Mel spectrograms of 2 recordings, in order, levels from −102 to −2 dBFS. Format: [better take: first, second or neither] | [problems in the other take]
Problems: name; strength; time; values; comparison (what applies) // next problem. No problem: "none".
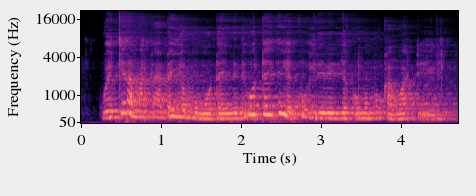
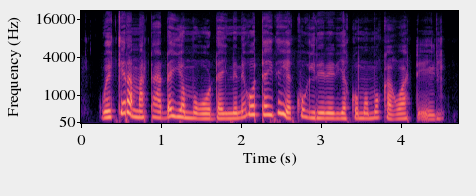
second | room echo; dies away in 1.9 s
